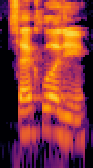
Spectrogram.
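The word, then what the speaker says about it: psychology: पी जो है पहला लिखा हुआ है, एन से पहले आया है तो पी जो है साइलेंट हो गया, नेमोनिया। पी PSYCHOLOGAY, साइकोलॉजी।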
